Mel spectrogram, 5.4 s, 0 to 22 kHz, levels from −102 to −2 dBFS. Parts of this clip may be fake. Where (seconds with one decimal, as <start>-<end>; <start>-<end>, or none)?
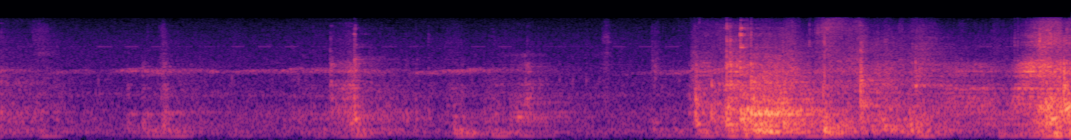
1.6-2.1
